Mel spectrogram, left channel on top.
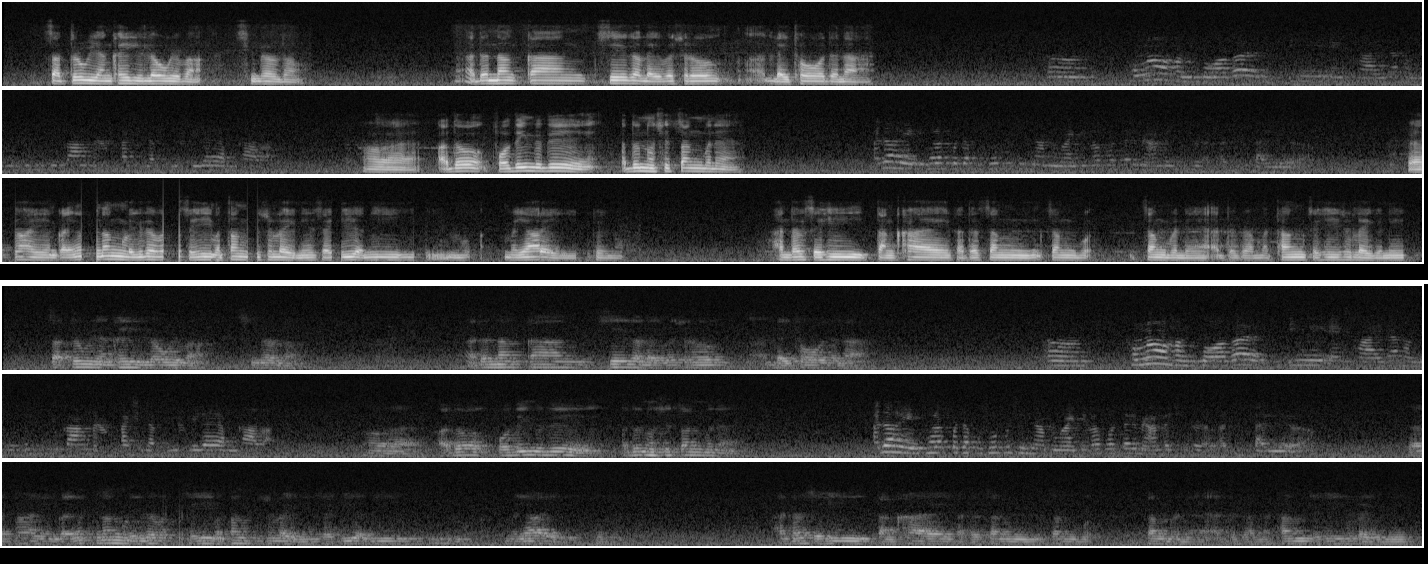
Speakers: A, on the left; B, on the right.
A: ꯆꯥꯇ꯭ꯔꯨꯛ ꯌꯥꯡꯈꯩꯒꯤ ꯂꯧꯋꯦꯕ ꯁꯤꯡꯒꯜꯗꯣ
B: ꯎꯝ
A: ꯑꯗꯨ ꯅꯪ ꯀꯥꯡ ꯆꯤꯛꯑꯒ ꯂꯩꯕ ꯁꯔꯨꯛ ꯂꯩꯊꯣꯛꯑꯣꯗꯅ
B: ꯑ ꯊꯣꯛꯅꯥꯎ ꯍꯥꯡꯇꯣꯛꯑꯒ ꯏꯪꯉꯦ ꯑꯦ ꯁꯥꯏꯔ ꯍꯪꯗꯣꯛꯑ ꯇꯨꯝꯕꯁꯨ ꯀꯥꯡ ꯃꯌꯥꯝ ꯄꯥꯏꯁꯤꯜꯂꯛꯄꯅꯤꯅ ꯕꯤꯔꯥ ꯌꯥꯝ ꯀꯥꯕ
A: ꯍꯣꯏ ꯑꯗꯣ ꯐꯣꯜꯗꯤꯡꯗꯨꯗꯤ ꯑꯗꯨꯝ ꯅꯨꯡꯁꯤꯠ ꯆꯪꯕꯅꯦ
B: ꯑꯗꯣ ꯍꯌꯦꯡ ꯊꯣꯛꯂꯛꯄꯗ ꯄꯨꯊꯣꯛ ꯄꯨꯁꯤꯟ ꯌꯥꯝ ꯅꯨꯡꯉꯥꯏꯇꯦꯕ ꯄꯣꯠ ꯆꯩ ꯃꯌꯥꯝ ꯂꯩꯁꯤꯜꯂꯨꯔꯒ ꯑꯗꯨꯒꯤ ꯇꯜꯂꯦꯕ
A: ꯀꯩꯅꯣ ꯍꯌꯦꯡ ꯀꯥꯏꯅꯣ ꯅꯪ ꯂꯩꯒꯗꯕ ꯆꯍꯤ ꯃꯊꯪꯗꯁꯨ ꯂꯩꯒꯅꯤ ꯆꯍꯤ ꯑꯅꯤꯃꯨꯛ ꯃꯌꯥ ꯂꯩꯔꯤ ꯀꯩꯅꯣ ꯍꯟꯗꯛ ꯆꯍꯤ ꯇꯪꯈꯥꯏ ꯈꯛꯇꯪ ꯆꯪꯆꯪꯕ ꯆꯪꯕꯅꯦ ꯑꯗꯨꯒ ꯃꯊꯪ ꯆꯍꯤꯁꯨ ꯂꯩꯒꯅꯤ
